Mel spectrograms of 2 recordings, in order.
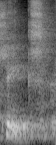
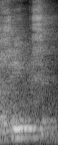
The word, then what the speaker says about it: Sikhs: la K y la H como J, lo cual es totalmente incorrecto en el caso de los Sikhs. En el caso del árabe sí es muy correcto, porque la K y la H se pronuncian J. Pero en el caso de los Sikhs, que no tiene nada que ver con el árabe, que la lengua es Punjabi, esto es un K.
